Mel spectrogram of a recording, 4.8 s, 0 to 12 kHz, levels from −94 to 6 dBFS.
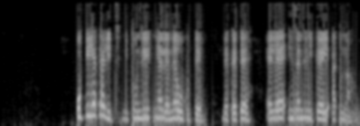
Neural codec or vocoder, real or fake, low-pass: none; real; 10.8 kHz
